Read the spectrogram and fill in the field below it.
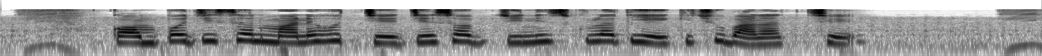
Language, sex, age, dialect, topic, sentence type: Bengali, male, 18-24, Western, agriculture, statement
